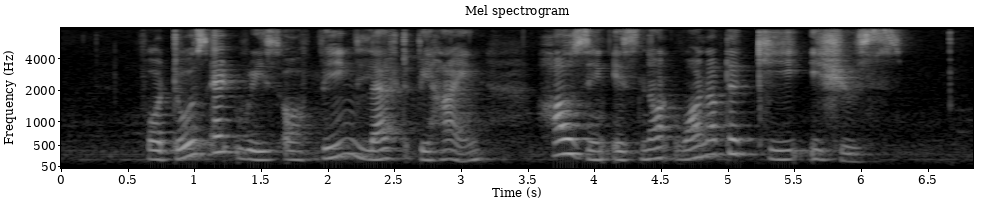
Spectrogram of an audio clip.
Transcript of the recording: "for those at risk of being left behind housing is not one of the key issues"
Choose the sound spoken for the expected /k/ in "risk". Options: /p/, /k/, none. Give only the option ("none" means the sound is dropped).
none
